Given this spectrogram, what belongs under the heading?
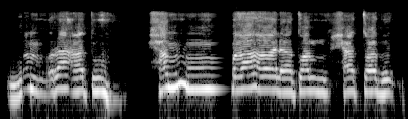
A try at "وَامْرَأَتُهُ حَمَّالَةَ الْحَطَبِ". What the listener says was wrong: نہیں آپ کے حاجی صاحب ایک تو میم کے اوپر غنہ نہیں ہوا اور ایک حطب کی طا صحیح نہیں نکلی. پھر پڑھیے.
